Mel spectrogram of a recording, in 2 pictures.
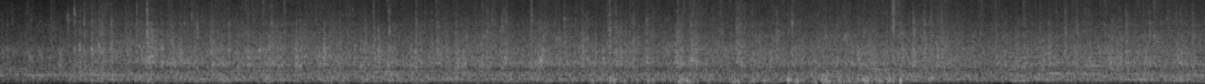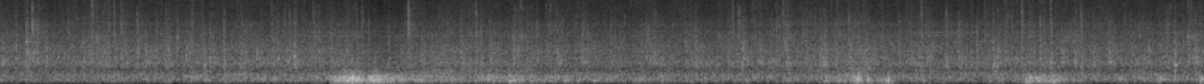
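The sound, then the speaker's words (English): Soothing rain falls in a steady, even hiss for the whole stretch, soft and continuous, with a few low thuds breaking through. “call it ASMR or whatever, this rain sound feels very soothing.”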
